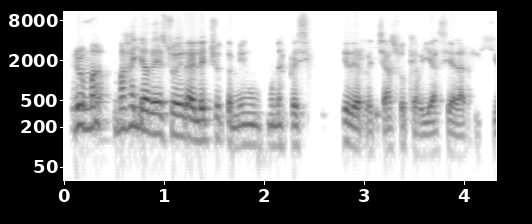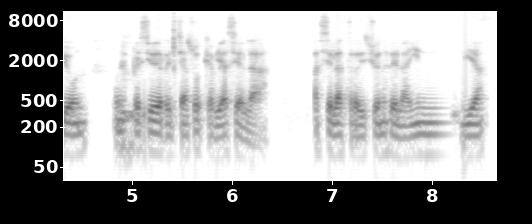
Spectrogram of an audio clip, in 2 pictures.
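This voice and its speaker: A low-voiced man telling a long story on a podcast, stumbling over and repeating words as he goes. The sound is dry and a little dull. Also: animated, dark tone, husky, dry recording. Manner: halting, repeats words, acts out quotes with raised pitch. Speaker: podcast co-host. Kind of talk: casual storytelling chat.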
